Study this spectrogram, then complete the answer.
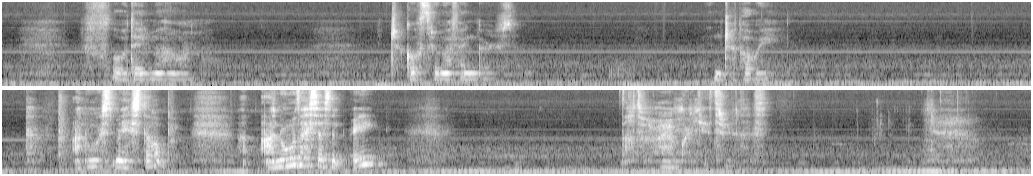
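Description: A young woman sings softly and close by.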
